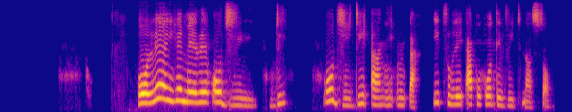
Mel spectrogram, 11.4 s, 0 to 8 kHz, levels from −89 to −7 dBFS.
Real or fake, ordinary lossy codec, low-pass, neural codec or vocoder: fake; none; none; codec, 16 kHz, 1 kbps, FunCodec, trained on LibriTTS, 50 frames a second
